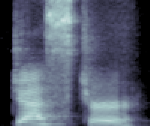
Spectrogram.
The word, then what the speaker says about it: gesture: So in this case, the words also start with the letter G and is pronounced like J. J. Giraffe, giraffe, giraffe. Gigantic. Yes, gigantic, gigantic. Next one, gesture, gesture, gesture.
